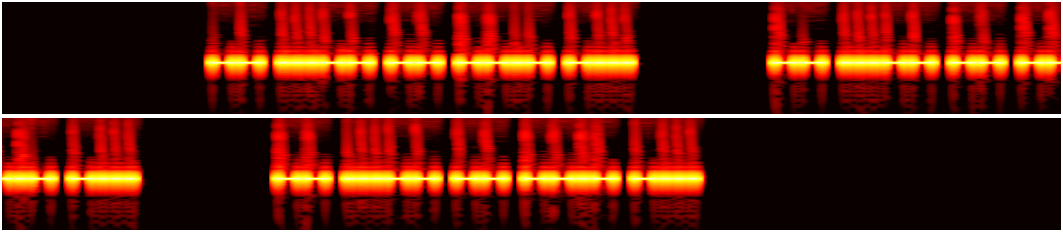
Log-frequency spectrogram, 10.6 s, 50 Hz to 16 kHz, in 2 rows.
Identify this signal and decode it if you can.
Morse code, heard as a keyed tone, about 36 wpm, 700 Hz. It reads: M3MQB M3MQB M3MQB
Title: DXCC-100 Call Signs - 5 Characters - Repeated 3x - 35wpm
